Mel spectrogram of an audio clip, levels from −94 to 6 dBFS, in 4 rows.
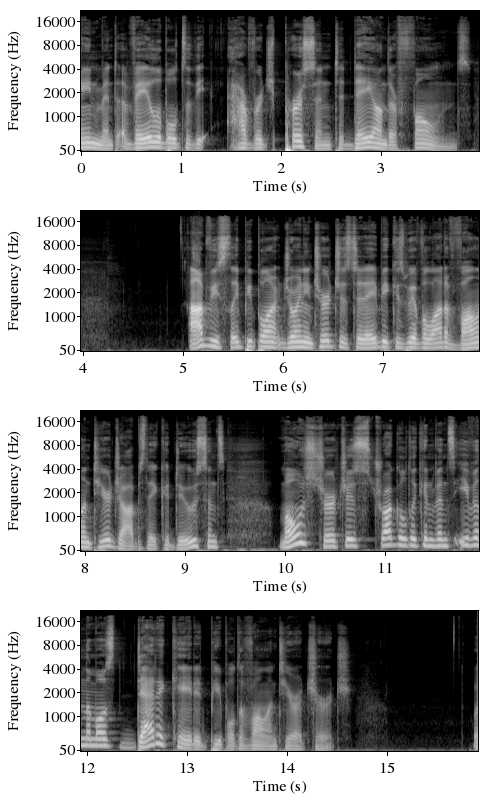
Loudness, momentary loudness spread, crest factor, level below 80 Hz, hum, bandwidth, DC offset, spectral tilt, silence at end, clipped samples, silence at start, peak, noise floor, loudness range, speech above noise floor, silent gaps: -18 LUFS; 13 LU; 18 dB; -28 dBFS; none; 19 kHz; under 0.1%; -5 dB/octave; 0 s; under 0.1%; 0 s; 0 dBFS; -61 dBFS; 4 LU; 43 dB; none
